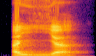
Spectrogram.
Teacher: Ayya tidak boleh terlalu panjang Ibu. Hanya ya hanya di ayun saja.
